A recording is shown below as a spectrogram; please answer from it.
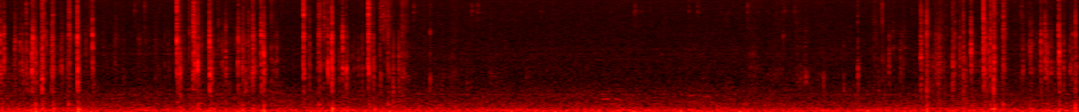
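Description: Fingertips of both hands rapidly tap the key caps of a full-size plastic office keyboard on a desk. Bursts of short, bright clicks come in quick runs, thin out in the middle, then pick up again near the end, all over a steady low hum.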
